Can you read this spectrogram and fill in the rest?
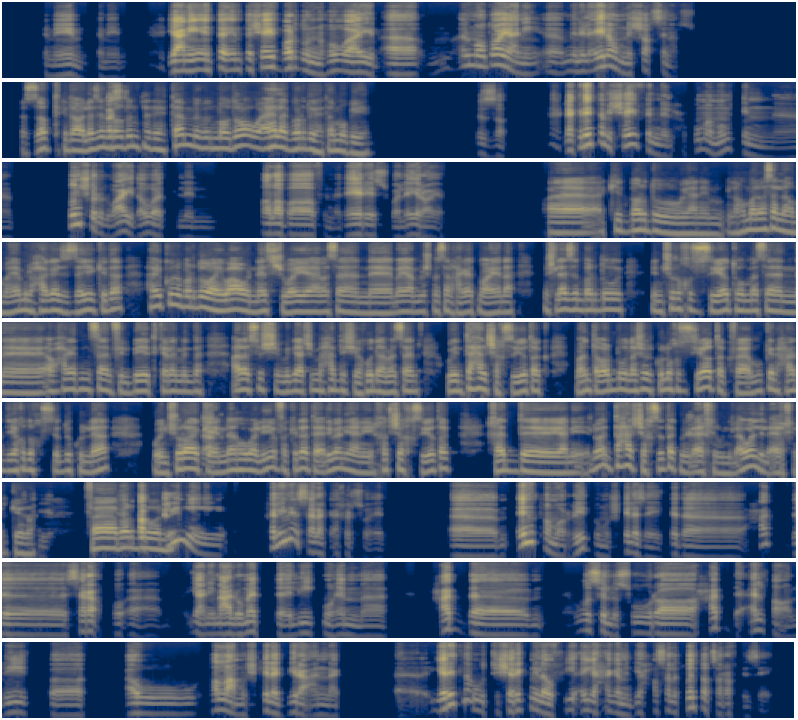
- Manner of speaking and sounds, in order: other background noise; in English: "الsocial media"; unintelligible speech
- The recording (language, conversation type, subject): Arabic, podcast, إزاي السوشيال ميديا أثّرت على علاقاتك اليومية؟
